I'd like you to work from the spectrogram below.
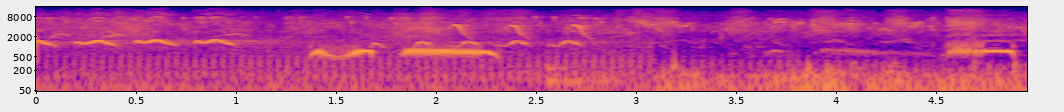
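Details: Zebra dove in a Thai decoy trapping contest for wild doves. Two low rolling coos come midway, with another at the end. Wavy chirping from another bird comes first, and there are faint high calls and background hum.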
